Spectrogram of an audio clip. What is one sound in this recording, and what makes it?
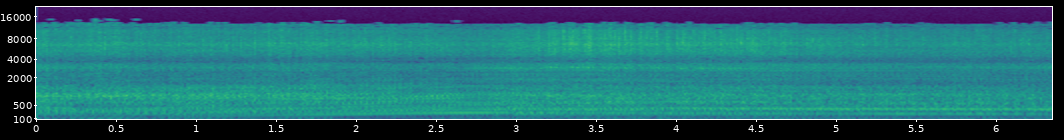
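A racing car accelerates away down a track.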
